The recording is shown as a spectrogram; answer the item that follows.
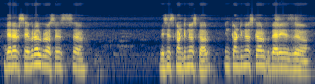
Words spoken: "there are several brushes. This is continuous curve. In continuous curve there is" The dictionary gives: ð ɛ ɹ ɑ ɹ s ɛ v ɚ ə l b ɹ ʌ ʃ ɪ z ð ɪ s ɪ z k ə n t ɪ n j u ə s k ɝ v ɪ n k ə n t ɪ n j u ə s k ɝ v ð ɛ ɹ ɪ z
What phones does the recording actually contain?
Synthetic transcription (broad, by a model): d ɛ ɹ ɑ ɹ s ɛ v ɚ ə l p ɹ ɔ s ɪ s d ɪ s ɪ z k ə n t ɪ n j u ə s k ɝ b ɪ n k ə n t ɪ n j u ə s k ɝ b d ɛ ɹ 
